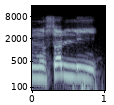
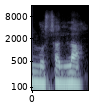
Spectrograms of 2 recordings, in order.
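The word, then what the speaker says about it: مصلى: And this word is not musalli, this is musalla. This is not ya, this is alif maksura. It is pronounced like alif.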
